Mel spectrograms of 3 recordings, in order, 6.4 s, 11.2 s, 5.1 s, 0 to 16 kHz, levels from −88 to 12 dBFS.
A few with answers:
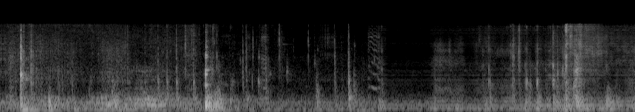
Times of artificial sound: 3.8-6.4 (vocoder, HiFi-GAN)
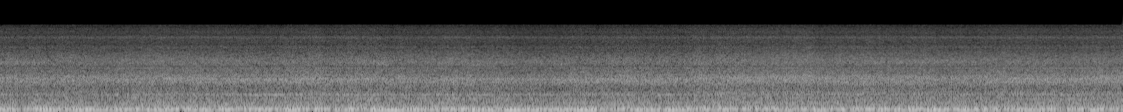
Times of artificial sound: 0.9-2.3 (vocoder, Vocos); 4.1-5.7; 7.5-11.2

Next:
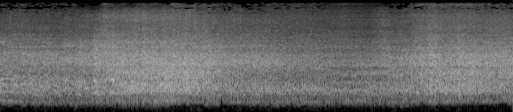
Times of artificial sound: 0.8-1.7 (autoencoder, DAC-VAE); 3.3-3.9

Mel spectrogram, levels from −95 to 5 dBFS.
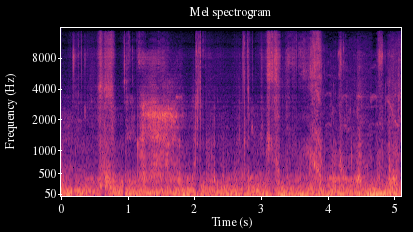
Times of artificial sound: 0.0-3.7 (codec, SNAC)

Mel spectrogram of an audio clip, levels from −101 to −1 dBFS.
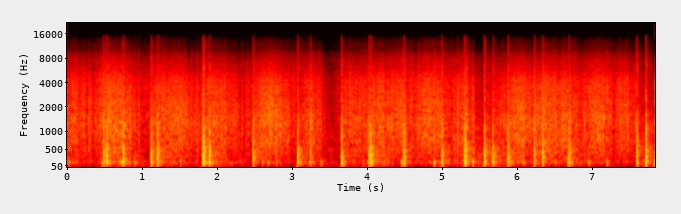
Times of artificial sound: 0.7-1.4 (autoencoder, DAC-VAE)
